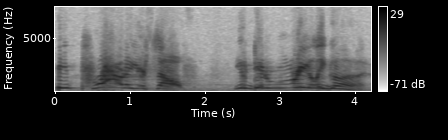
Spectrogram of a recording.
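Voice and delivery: high, slow, proud encouragement to the mirror; self-praise. Pretend. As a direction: cheer yourself on slowly. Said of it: "look at the mirror myself and say".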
